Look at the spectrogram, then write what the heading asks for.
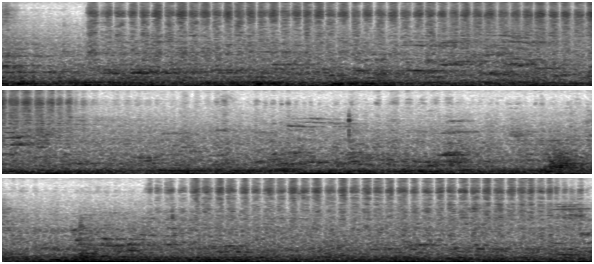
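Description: Colored pencils rubbing steadily across paper, first red and then orange, in a continuous soft scratchy rasp of back-and-forth strokes, faint and close with no talking.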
